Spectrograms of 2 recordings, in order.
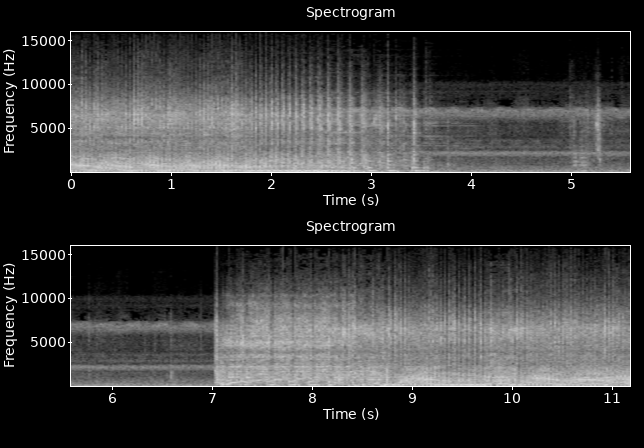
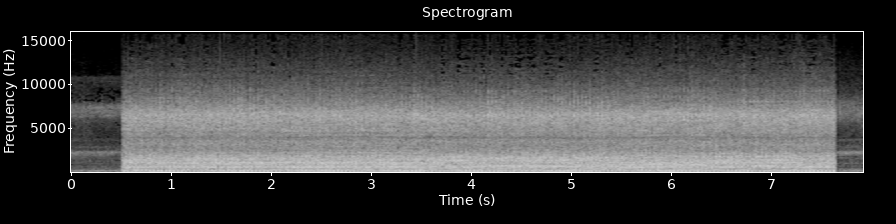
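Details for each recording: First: Old Craftsman riding mower after draining old gas and refilling, before carburetor cleaning: catches, runs a few seconds, falls almost to nothing, bursts back in; rough uneven running, cause suspected not confirmed. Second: Old Craftsman riding mower after carburetor cleaning and fresh gas: starts into a steady even drone holding speed without surging or stumbling, then cuts off cleanly; now runs properly.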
